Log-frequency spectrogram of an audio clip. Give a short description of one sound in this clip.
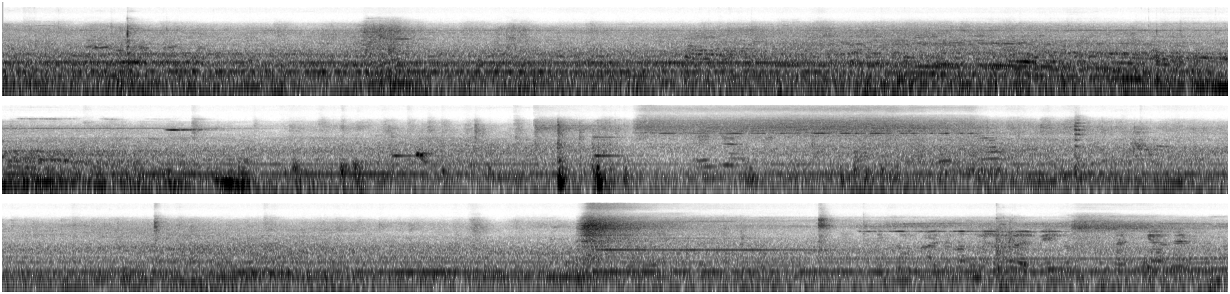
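Passing traffic rumbles outside the window.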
